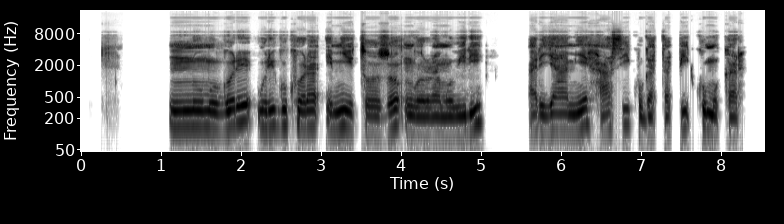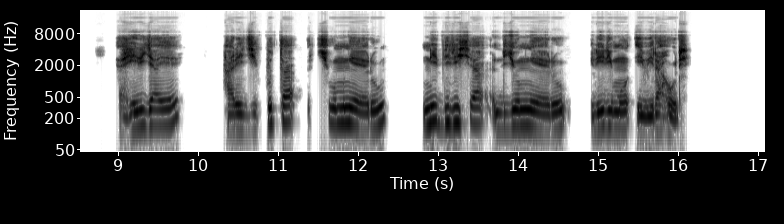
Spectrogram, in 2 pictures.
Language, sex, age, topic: Kinyarwanda, male, 25-35, health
